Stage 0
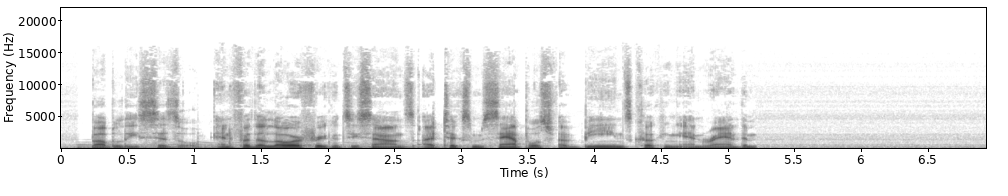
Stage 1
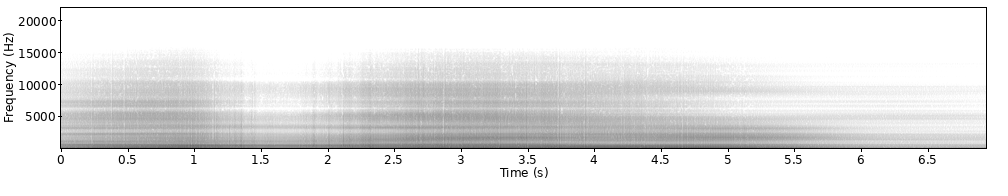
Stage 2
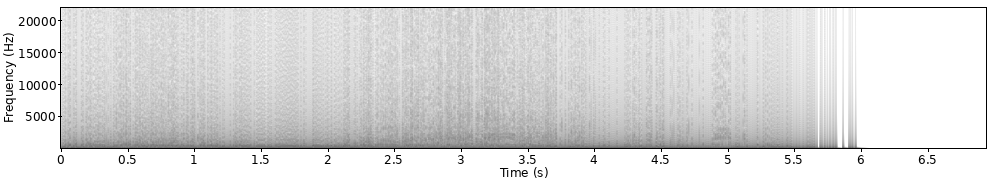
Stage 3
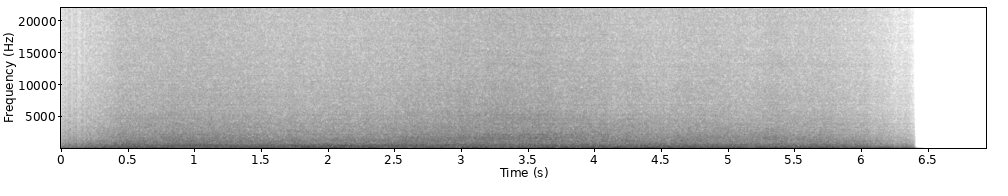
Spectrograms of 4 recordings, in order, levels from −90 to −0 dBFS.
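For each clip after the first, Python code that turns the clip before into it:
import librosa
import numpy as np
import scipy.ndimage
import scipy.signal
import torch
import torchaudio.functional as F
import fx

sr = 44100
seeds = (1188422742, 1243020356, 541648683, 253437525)

y1 = fx.spec_blur(x, sr, span_ms=1060.0)
y1 = fx.peak_eq(y1, sr, hz=190.0, db=-8.5, octaves=0.55)
y1 = fx.over_compress(y1, sr, threshold_db=-37.0, ratio=-0.5)
y2 = fx.schmitt(y1, sr, flips_db=-44.5)
y2 = F.gain(torch.from_numpy(y2), 1.0).numpy()
y3 = fx.rev_gated(y2, sr, seeds[0], gate_ms=450, shape='rising', drr_db=-7.5)
y3 = F.gain(torch.from_numpy(y3), 2.0).numpy()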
